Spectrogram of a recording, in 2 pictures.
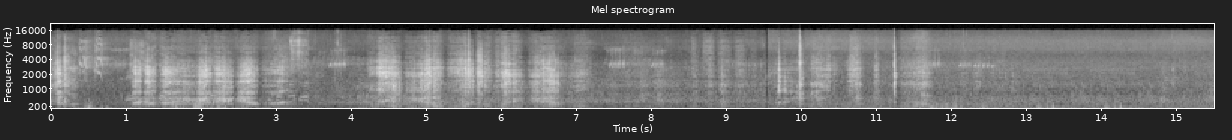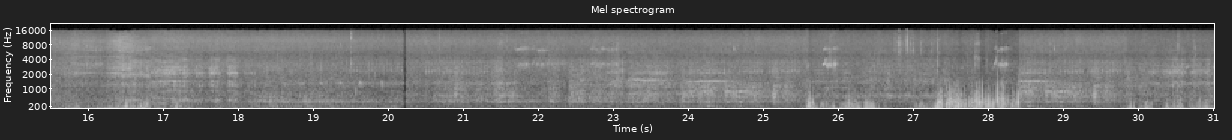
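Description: Voices in the background during the first few seconds, then a metal ladle scraping and knocking inside a large metal biryani pot as the rice and mutton are layered and turned.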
